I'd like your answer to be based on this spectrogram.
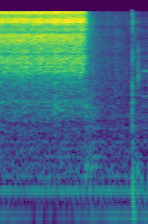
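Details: Nervous young woman with an infected ingrown toenail, hard to numb, before a numbing injection: a short hissing vapocoolant spray burst, then quiet with a faint click.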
